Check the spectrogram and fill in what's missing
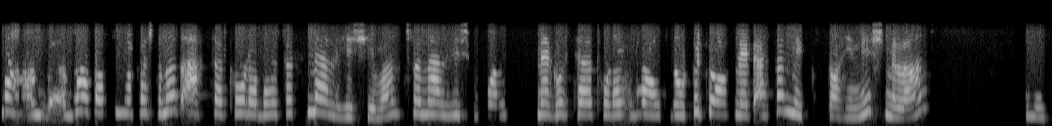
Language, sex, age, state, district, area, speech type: Kashmiri, female, 60+, Jammu and Kashmir, Srinagar, urban, conversation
